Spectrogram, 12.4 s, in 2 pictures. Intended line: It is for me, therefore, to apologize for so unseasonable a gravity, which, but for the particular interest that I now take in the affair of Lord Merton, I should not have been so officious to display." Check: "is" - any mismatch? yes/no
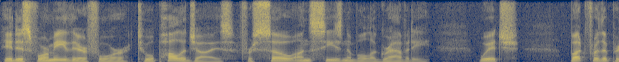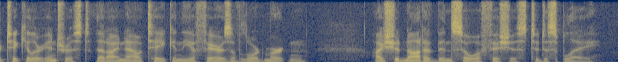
no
